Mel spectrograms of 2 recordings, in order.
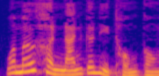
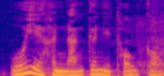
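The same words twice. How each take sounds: First: Said in the usual way. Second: 也 pushed out with a laugh as a wry retort; 也 said firmly with a laugh; stress on 也 with a laugh. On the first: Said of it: "派一位长老到我的办公室说". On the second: Retold or imitated. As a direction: lean on 也, chuckling. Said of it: "我心里想".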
